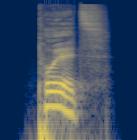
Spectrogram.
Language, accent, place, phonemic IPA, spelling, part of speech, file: German, Germany, Berlin, /pʊls/, Puls, noun, De-Puls.ogg
- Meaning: pulse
